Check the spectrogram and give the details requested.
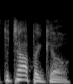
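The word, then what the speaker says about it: Potapenko: What's the proper pronunciation of Vitaly Potapinko? Pete? Yeah. And he said it's Potapinko.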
